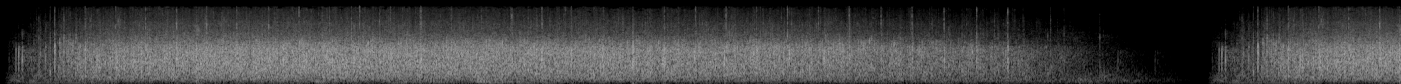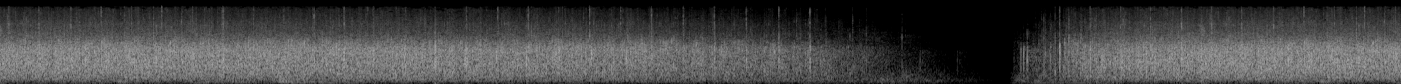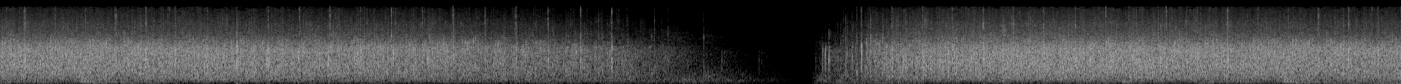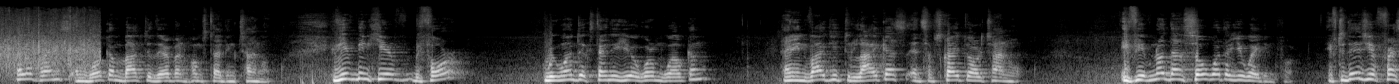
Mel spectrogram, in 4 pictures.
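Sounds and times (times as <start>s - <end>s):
crowd applause: 0.0s - 11.2s, 12.1s - 23.3s, 24.2s - 35.4s, 36.2s - 43.3s.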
